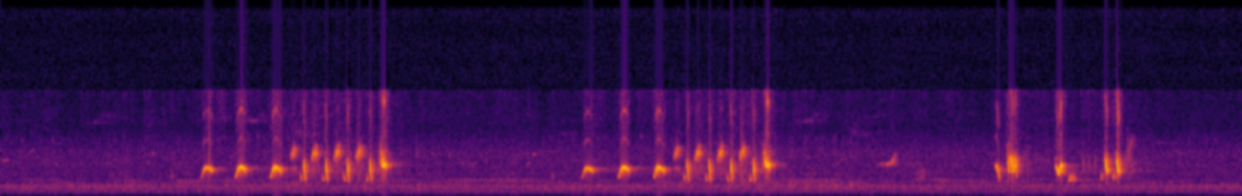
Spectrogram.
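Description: A songbird singing three short phrases, each a few separate notes that speed up into a quick run, over a steady background hum.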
